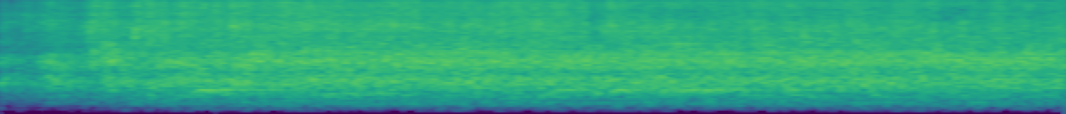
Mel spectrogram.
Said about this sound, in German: Hier gab es wieder tosenden Applaus. Man konnte merken, die Versammelten beim grünen Neujahrsempfang waren dafür, ein Verbotsverfahren gegen die AfD einzuleiten.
